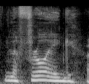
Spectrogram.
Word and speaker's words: Laphroaig: All right, so this is Laphroaig. – Laphroaig.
